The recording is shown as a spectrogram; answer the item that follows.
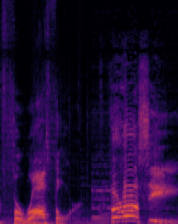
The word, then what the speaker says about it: Ferrothorn: But the official pronunciations are phariseed and ferrothorn. Ferrothorn. Those pronunciations don't make any sense. The first part of their names comes from the word ferrous, which means containing iron.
